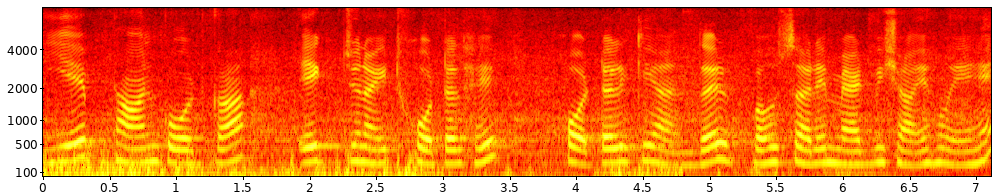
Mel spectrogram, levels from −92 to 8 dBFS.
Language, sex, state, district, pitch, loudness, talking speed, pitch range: Hindi, female, Punjab, Pathankot, 215 Hz, -16 LUFS, 145 wpm, 200-225 Hz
